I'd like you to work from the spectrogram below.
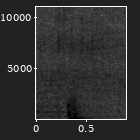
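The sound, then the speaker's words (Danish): Steady, hissing sizzle of herring frying in a hot pan of melted butter and rapeseed oil, with a brief louder crackle partway through and no talking. “Og vi kan jo sige, at imens at sildene steger, så står vi og kigger ned på en pande med nogle bløde løg, ja.”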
